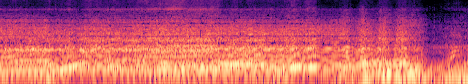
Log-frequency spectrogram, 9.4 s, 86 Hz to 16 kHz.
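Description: A 1969 Plymouth Valiant drag car at a round 6 qualifying session, its engine roaring loud and steady with a high sustained tone that wavers and drops away near the end, with faint commentary underneath.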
